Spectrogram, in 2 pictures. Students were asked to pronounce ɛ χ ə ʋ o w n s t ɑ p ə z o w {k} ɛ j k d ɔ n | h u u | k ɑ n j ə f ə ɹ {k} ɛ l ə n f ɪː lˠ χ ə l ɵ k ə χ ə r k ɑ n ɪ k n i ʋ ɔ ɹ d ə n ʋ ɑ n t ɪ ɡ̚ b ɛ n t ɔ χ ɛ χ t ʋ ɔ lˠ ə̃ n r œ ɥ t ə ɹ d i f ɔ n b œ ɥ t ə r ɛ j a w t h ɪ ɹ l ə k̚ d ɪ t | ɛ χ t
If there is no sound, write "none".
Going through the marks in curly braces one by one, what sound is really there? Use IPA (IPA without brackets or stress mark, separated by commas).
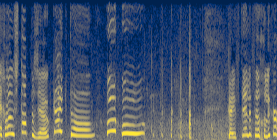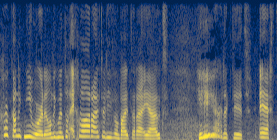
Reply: k, t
